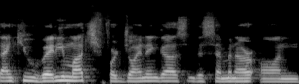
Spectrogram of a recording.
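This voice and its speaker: A man's fairly high voice in a Pakistani accent, with fairly even intonation. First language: Urdu. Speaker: chartered accountant, committee chairman. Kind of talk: seminar talk with personal anecdote. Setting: stage with audience.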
